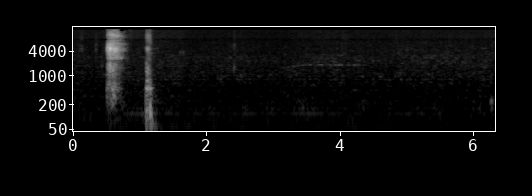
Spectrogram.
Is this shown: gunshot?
no

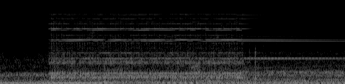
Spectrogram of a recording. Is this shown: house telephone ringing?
yes

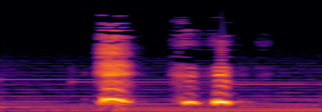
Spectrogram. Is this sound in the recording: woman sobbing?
yes

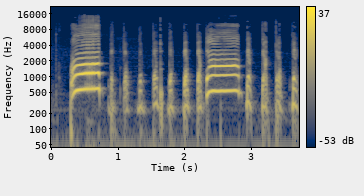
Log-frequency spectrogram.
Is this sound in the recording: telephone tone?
no

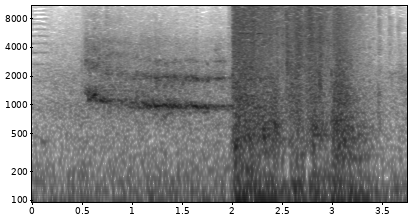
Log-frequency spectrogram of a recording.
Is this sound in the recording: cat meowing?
no

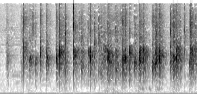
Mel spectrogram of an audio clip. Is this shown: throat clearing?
no

